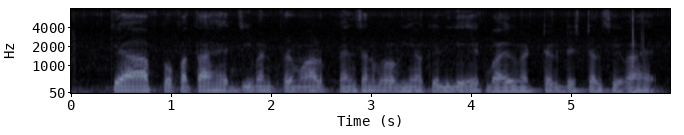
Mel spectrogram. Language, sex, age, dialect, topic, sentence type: Hindi, male, 60-100, Awadhi Bundeli, banking, statement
